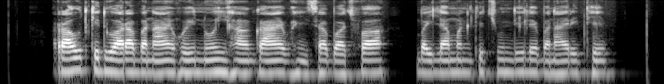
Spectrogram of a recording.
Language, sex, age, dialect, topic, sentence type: Chhattisgarhi, male, 18-24, Western/Budati/Khatahi, agriculture, statement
